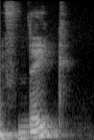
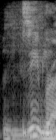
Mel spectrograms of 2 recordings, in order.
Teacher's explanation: Então, o S não vibra, o Z vibra. A diferença é que um vibra, o outro não vibra.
